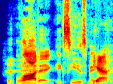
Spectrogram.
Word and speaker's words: Lottig: my last name it's my husband's their family pronounces it lotik lotik excuse me yeah it's fine what should i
